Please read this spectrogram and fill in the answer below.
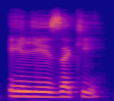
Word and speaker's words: Ell és aquí: Now, what happens if after is you say the word aquí and you put it all together? How do you pronounce it? Ell és aquí. Ell és aquí. Right? So what happened? That S that used to be voiceless is now voiced, isn't it?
